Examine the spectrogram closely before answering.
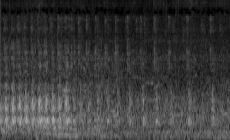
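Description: G-scale model steam locomotive's sound unit chuffing in an even rhythm of about four beats a second. The chuffing drops away about a second and a half in, leaving a quieter, rough running noise of the train.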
